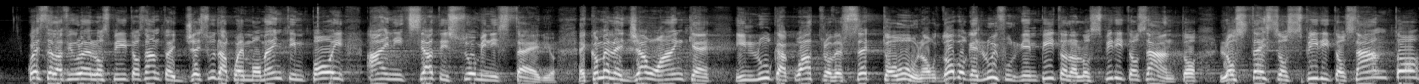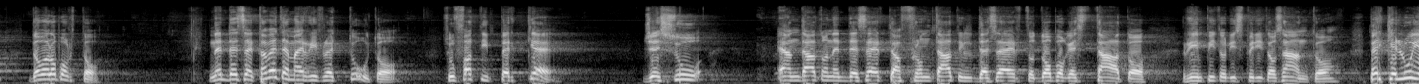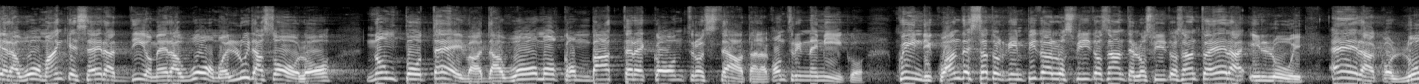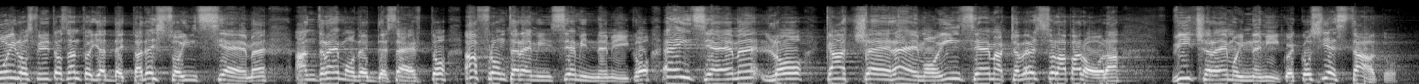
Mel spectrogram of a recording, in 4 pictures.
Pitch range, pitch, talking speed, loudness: 185-265 Hz, 230 Hz, 150 wpm, -9 LUFS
